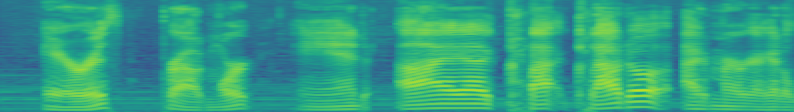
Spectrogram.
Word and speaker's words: Cloud: two NPCs named aith proudmore and I CL cloudo I remember I got to look and see remember how do they pronounce Crow crowd crowd crowd AR crowd so yes it's obviously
